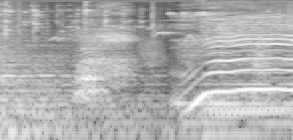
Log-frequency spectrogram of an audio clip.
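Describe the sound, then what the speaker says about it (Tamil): A dog in a Tamil comedy scene gives a brief, close yelping bark that rises into a drawn-out whine near the end, in a short snippet with background noise. "நாய் குறைக்கிற சத்தம் கேக்குதுடா."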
